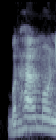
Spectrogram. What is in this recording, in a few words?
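"berharmoni", Malay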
